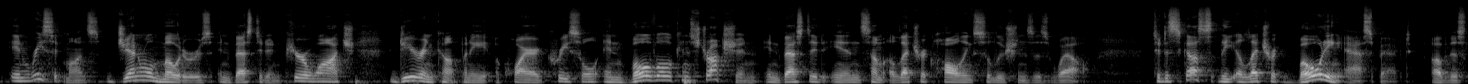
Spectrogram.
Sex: male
